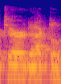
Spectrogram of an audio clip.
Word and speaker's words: pterodactyl: yeah hey Emily why can't you hear a pterodactyl go to the bathroom cuz the p is silent oh man you heard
